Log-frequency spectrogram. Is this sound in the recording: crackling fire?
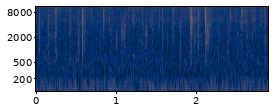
yes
